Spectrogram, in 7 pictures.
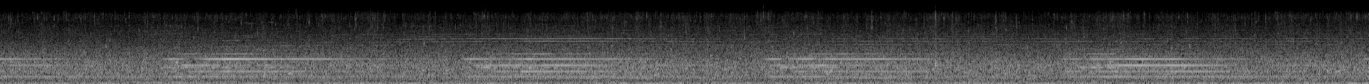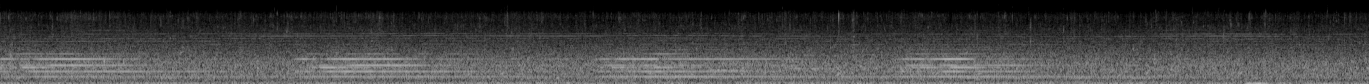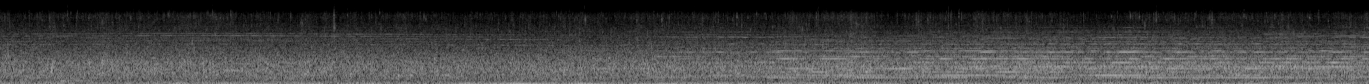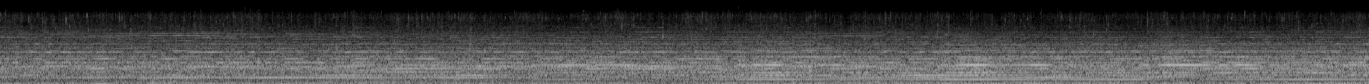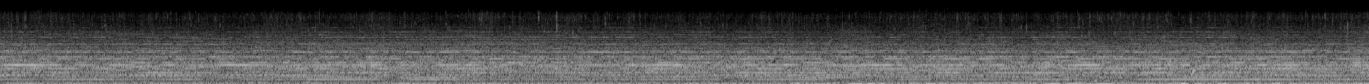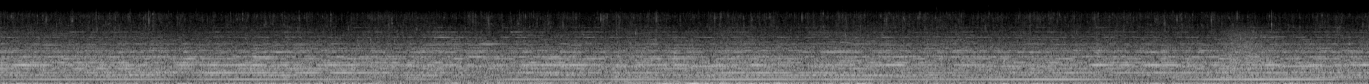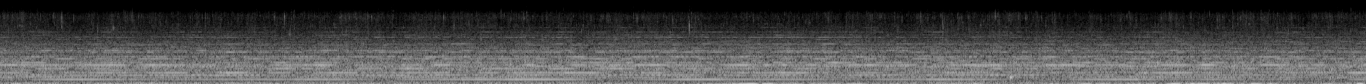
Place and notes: The noon bells of St Bridget Church over the Radunia river gurgling.
Apart from the standard city traffic noise there is the noise of glass polishers used nearby at the then newly built Heweliusza 18 office building.
Tascam DR-100 mk3, built-in Uni mics.
województwo pomorskie, Polska, 27 November, 11:56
